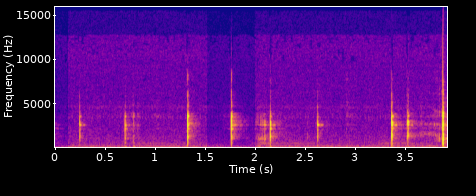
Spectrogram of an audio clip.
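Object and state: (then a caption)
Plastic Duplo brick. Fingertips tilt, tap and set down a single small, hollow green plastic Duplo brick next to the baseplate. Nine sharp, bright clicks ring out with no lingering ring, separated by quiet gaps.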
